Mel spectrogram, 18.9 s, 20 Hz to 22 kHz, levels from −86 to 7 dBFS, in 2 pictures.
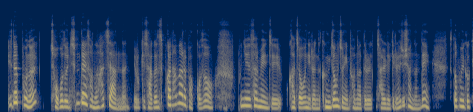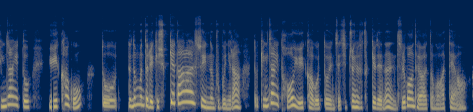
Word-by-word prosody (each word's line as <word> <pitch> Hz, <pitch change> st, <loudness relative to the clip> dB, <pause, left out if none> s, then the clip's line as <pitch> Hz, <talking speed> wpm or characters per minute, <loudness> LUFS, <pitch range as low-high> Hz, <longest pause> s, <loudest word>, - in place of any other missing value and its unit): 휴대폰을 285 Hz, -, +4 dB, 0.3 s
적어도 210 Hz, -1 st, +2 dB
침대에서는 290 Hz, -, +3 dB
하지 250 Hz, +6 st, +1 dB
않는 185 Hz, -1 st, -1 dB
요렇게 95 Hz, -, -5 dB
작은 190 Hz, -1 st, 0 dB
습관 270 Hz, +7 st, +2 dB
1 325 Hz, +4 st, +3 dB
를 275 Hz, -, +3 dB
바꿔서 200 Hz, -1 st, -3 dB, 0.5 s
본인의 250 Hz, -1 st, +2 dB
삶에 235 Hz, -5 st, +3 dB
인제 160 Hz, -3 st, -2 dB, 0.2 s
가져온 185 Hz, -1 st, +2 dB
이런 160 Hz, -2 st, -2 dB
긍정적인 195 Hz, -2 st, +2 dB
변화들을 155 Hz, -3 st, -3 dB
잘 165 Hz, -1 st, -3 dB
얘기를 165 Hz, +3 st, -4 dB
해주셨는데 205 Hz, -, -2 dB, 0.4 s
듣다 230 Hz, -, +1 dB
보니까 215 Hz, -2 st, +1 dB
굉장히 250 Hz, +7 st, +1 dB
또 205 Hz, -1 st, +2 dB, 0.5 s
유익하고 220 Hz, -, 0 dB, 0.4 s
또 110 Hz, -2 st, +1 dB, 0.2 s
듣는 255 Hz, +5 st, +2 dB
분들이 260 Hz, -7 st, +3 dB
이렇게 200 Hz, +2 st, -1 dB
쉽게 340 Hz, -, +1 dB
따라 360 Hz, +4 st, +4 dB
할 365 Hz, -2 st, +5 dB
수 260 Hz, -, -2 dB
있는 180 Hz, -5 st, +1 dB
부분이라 180 Hz, +3 st, -3 dB, 0.2 s
또 -, -, -6 dB
굉장히 250 Hz, +8 st, +2 dB
더 250 Hz, +7 st, +2 dB
유익하고 175 Hz, -4 st, 0 dB
또 160 Hz, +1 st, -3 dB
인제 140 Hz, -3 st, -6 dB
집중해서 190 Hz, +3 st, -1 dB
듣게 185 Hz, -, -3 dB
되는 160 Hz, +1 st, -1 dB
즐거운 235 Hz, -, +2 dB
대화였던 150 Hz, -8 st, -2 dB
것 150 Hz, -, -6 dB
같아요. 165 Hz, +1 st, -6 dB
200 Hz, 385 characters per minute, -21 LUFS, 165-245 Hz, 0.5 s, 할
